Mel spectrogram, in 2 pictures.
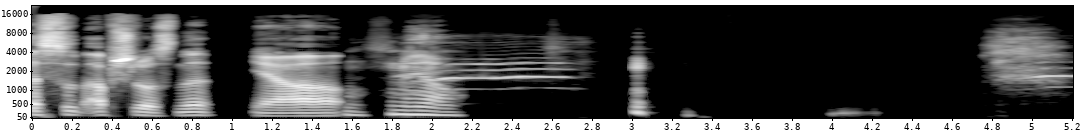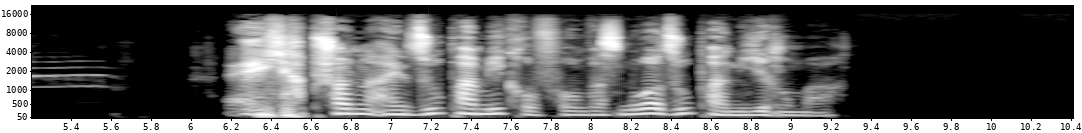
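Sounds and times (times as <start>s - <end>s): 
speech: 0.0s - 2.2s, 6.2s - 9.3s
cat meowing: 2.0s - 2.8s, 4.9s - 5.8s.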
